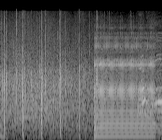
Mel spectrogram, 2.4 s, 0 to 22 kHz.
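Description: Studio audience clapping and laughing, then about 1.4 s in the Family Feud strike buzzer sounds, a loud, steady electronic buzz marking a wrong answer.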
